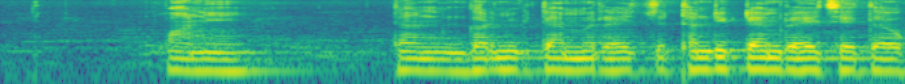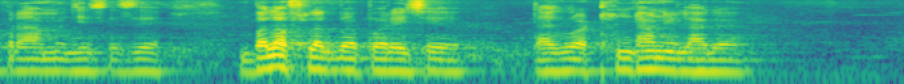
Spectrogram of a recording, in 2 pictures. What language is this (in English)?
Maithili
